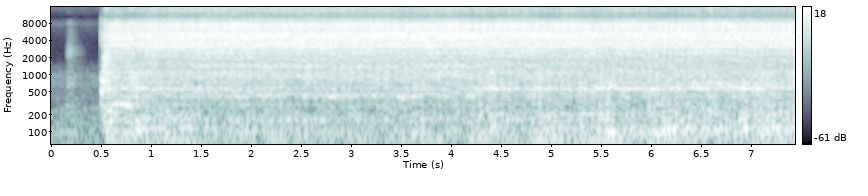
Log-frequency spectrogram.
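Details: 1965 Mustang V8 test-running a Holley carburettor (plenty of pumping to start): catches and runs rough and uneven at fast idle, firing on only about four cylinders; owner suspects the carb isn't feeding fuel to all cylinders, possibly not both sides.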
